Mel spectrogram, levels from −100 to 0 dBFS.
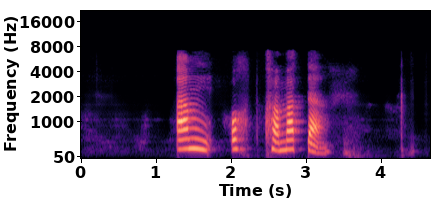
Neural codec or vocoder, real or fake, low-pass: codec, 24 kHz, 0.5 kbps, DualCodec; fake; 7.2 kHz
